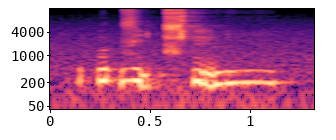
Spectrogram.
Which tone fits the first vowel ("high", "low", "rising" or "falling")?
high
